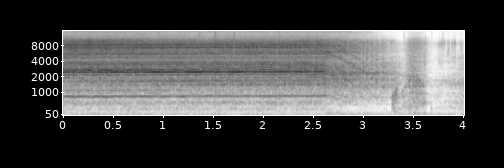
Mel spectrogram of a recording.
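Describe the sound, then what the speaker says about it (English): An electric pencil sharpener grinds a soft drawing pencil in one steady, loud whirring burst of about three seconds, then winds down to a brief quieter rattle as the pencil is pulled out. "I'm gonna go ahead and sharpen this, sorry."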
